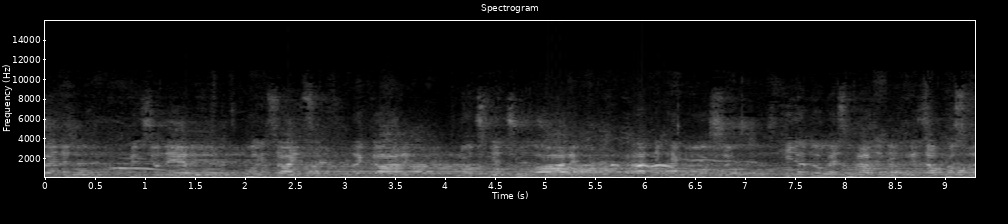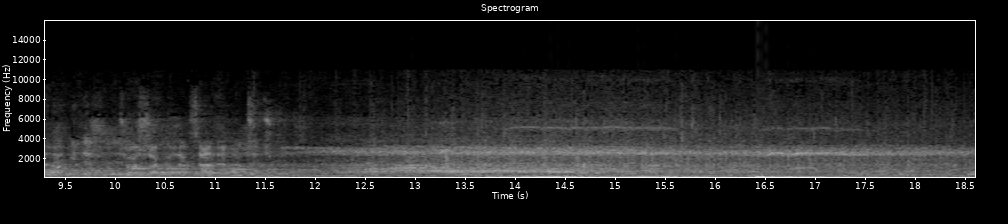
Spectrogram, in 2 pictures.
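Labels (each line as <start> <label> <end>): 0.0 Saša Janković is delivering a political rally speech with his voice echoing loudly and intermittently overlapping with crowd cheers. 11.9
11.9 A crowd cheers, whistles, and applauds loudly and energetically. 18.6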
